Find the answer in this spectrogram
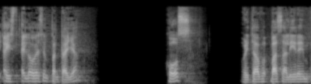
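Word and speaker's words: jos (ὅς): Y la palabra que tú ves griega es jos, que se escribe como si fuera, se ve como si fuera una OC, pero en realidad es Jos.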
